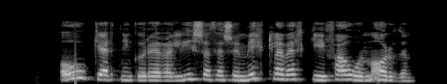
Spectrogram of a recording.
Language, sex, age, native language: Icelandic, female, 60-69, Icelandic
